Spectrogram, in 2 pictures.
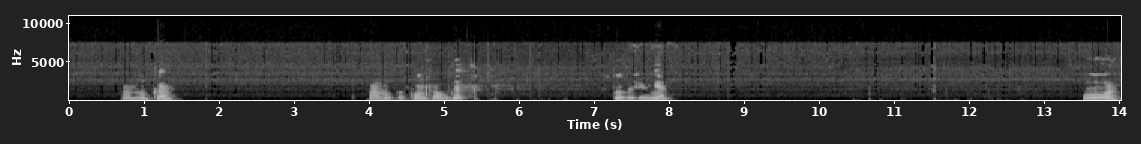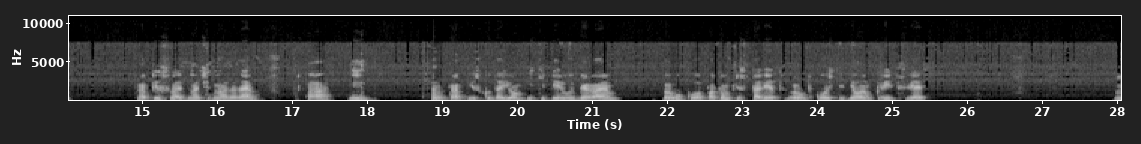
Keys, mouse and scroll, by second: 2.1-3.9 drag, 4.8 ctrl+click, 5.8 ctrl+z, 6.4 ctrl+z, 8.9 click, 10.9 ctrl+z, 11.9 ctrl+z, 12.6 ctrl+z, 15.6 shift+middle click, 17.1 a, 18.0 i, 20.9 drag, 22.8 shift+click, 26.4-28.0 drag.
